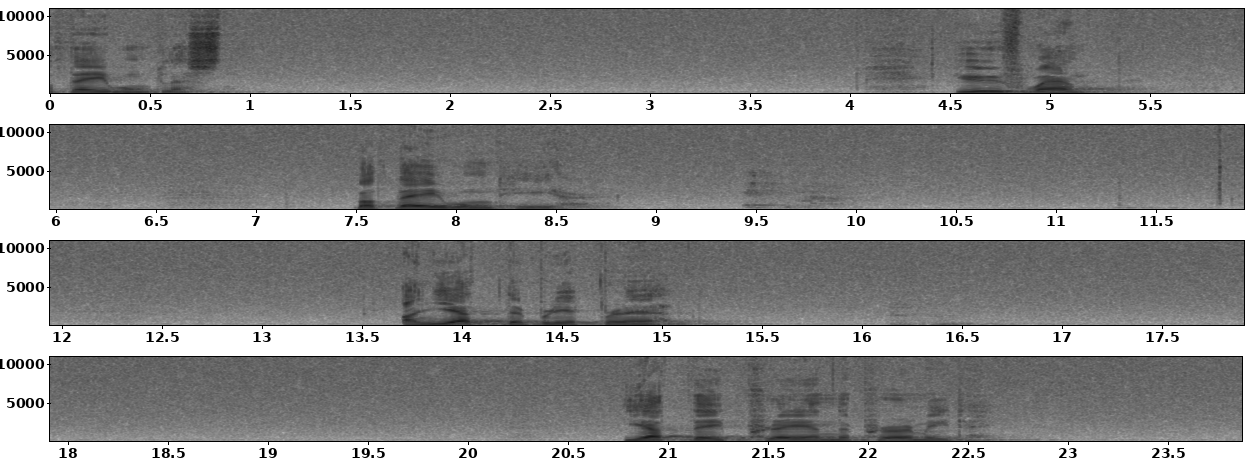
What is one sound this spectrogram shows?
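A middle-aged man preaches forcefully into a microphone in short bursts with long pauses, in a slightly echoing hall.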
